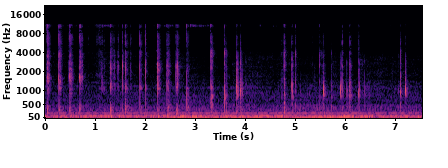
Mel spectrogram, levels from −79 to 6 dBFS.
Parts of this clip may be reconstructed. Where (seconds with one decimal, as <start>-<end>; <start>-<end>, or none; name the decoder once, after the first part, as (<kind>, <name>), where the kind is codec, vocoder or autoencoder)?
none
